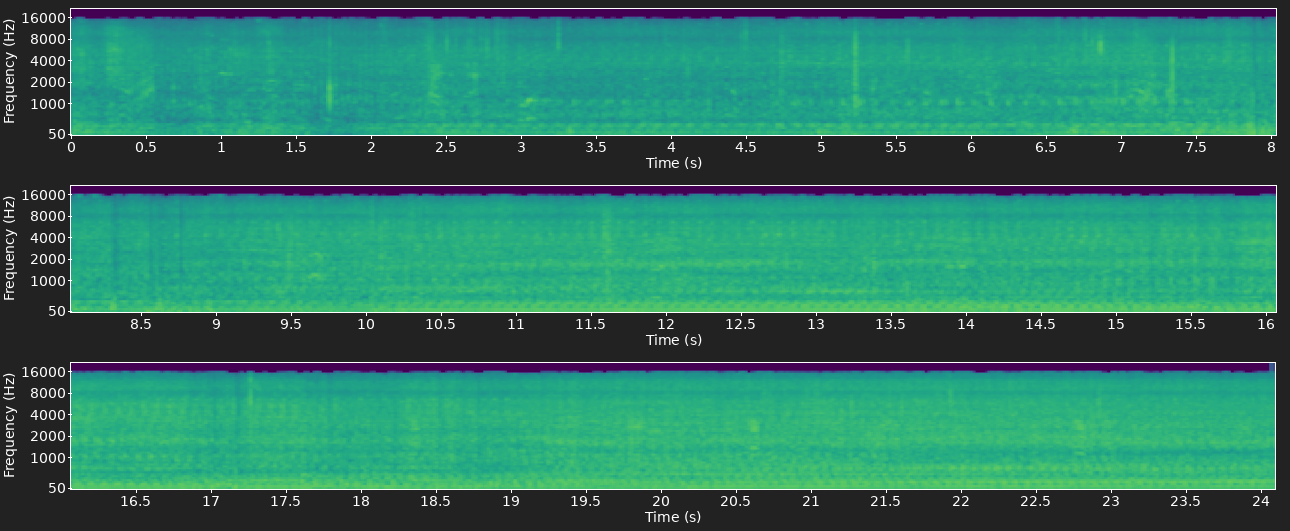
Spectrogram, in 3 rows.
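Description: Land Rover Series 4x4's engine running as it drives over a dirt off-road track, a low steady engine note that grows louder and fuller about ten seconds in as the vehicle comes up close.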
